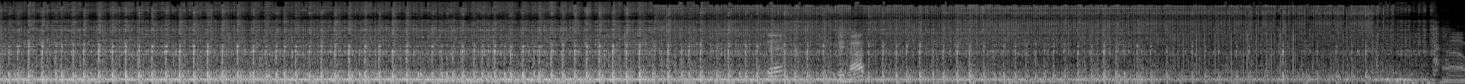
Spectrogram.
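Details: Suzuki RC two-stroke motorcycle with original CDI and coil, being checked for black, wet spark plugs and rough running: a fast, even popping idle at 3–4 beats a second, no throttle. Ignition is strong and healthy.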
